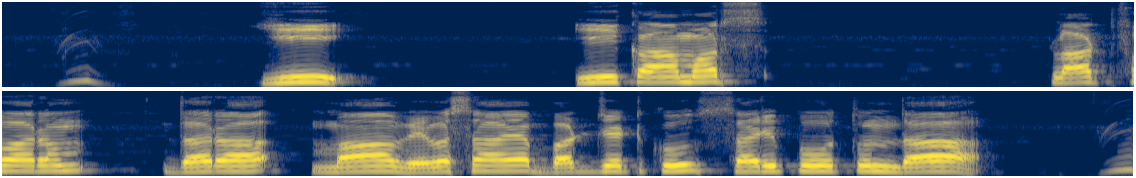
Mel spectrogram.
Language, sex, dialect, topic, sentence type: Telugu, male, Telangana, agriculture, question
